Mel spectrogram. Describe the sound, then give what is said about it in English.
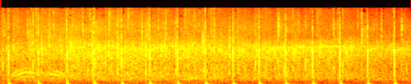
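An audience claps steadily as a clap offering to the Lord, many hands blending into a dense, continuous wash of applause with sharper individual claps popping out at a regular rhythm, plus a faint murmur of voices underneath. “So in our joyous mood, I want us to give a clap offering to the Lord of hosts.”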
